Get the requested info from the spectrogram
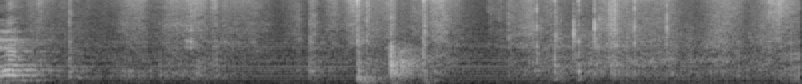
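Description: Cardboard parts box being handled on a workbench: rustling and scraping of cardboard as its flaps are pulled open, with a couple of sharp knocks about two seconds in.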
